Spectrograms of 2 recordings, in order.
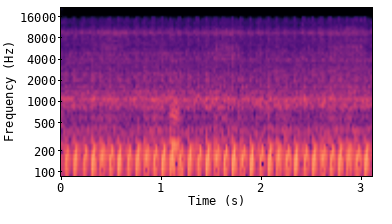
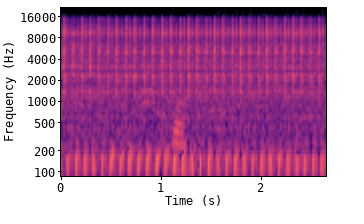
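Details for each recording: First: Yamaha Mio J scooter after rebuild with aftermarket RKN cylinder block (previously rough, knocking, smoky, oil-burning engine, suspected piston): steady, even low putter at idle with no knocks or rattles; normal smooth idle. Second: Yamaha Mio J scooter idling with harsh, clattery knocking about eleven per second like a dompeng engine; also smokes and burns oil; piston slap from worn piston and cylinder suspected, connecting rod not yet ruled out until disassembly.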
